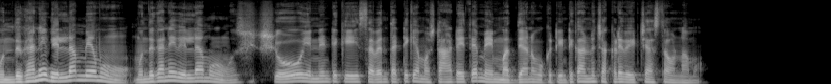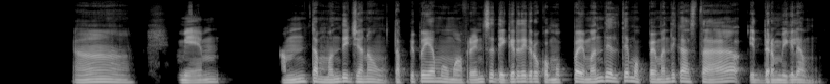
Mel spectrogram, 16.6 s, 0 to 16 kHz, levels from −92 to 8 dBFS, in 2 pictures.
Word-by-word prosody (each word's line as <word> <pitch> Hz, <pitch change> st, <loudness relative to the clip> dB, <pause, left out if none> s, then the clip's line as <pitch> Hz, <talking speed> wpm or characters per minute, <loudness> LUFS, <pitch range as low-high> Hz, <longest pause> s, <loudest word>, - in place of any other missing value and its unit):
ముందుగానే 125 Hz, -, +4 dB
వెళ్ళాము 185 Hz, +6 st, +3 dB
మేము, 175 Hz, -7 st, +3 dB, 0.3 s
ముందుగానే 160 Hz, +10 st, +2 dB
వెళ్ళాము. 145 Hz, -1 st, +1 dB, 0.3 s
షో -, -, -6 dB, 0.2 s
షో 120 Hz, -2 st, +1 dB, 0.2 s
ఎన్నింటికి‌ 130 Hz, +1 st, -1 dB
సెవెన్ 120 Hz, +1 st, 0 dB
థర్టీ‌కేమో 140 Hz, -2 st, -2 dB
స్టార్టైయితే, 125 Hz, +6 st, +1 dB
మేము 115 Hz, -1 st, +2 dB
మధ్యాహ్నం 115 Hz, +3 st, -1 dB
ఒకటింటి 100 Hz, -1 st, -3 dB
కాడ 135 Hz, -, +2 dB
నుంచి 135 Hz, -, -1 dB
అక్కడే 125 Hz, -1 st, 0 dB
వైట్ 110 Hz, 0 st, -2 dB
చేస్తా 115 Hz, 0 st, -2 dB
ఉన్నాము. 90 Hz, -1 st, -8 dB, 2.1 s
ఆ! -, -, -1 dB, 1.0 s
మేం 100 Hz, +2 st, +1 dB, 0.8 s
అంతమంది 115 Hz, +2 st, 0 dB
జనం. 125 Hz, -2 st, 0 dB, 0.2 s
తప్పిపోయాము 135 Hz, +4 st, 0 dB
మా 100 Hz, -, 0 dB
ఫ్రెండ్స్ 115 Hz, +7 st, +1 dB
దగ్గర, 115 Hz, +4 st, +3 dB
దగ్గర 130 Hz, -1 st, +2 dB
ఒక 115 Hz, -, 0 dB
30 110 Hz, +3 st, +2 dB
మందెళ్తే, 160 Hz, +3 st, 0 dB
30 120 Hz, -, 0 dB
మంది 140 Hz, +5 st, -4 dB
కాస్త 135 Hz, -3 st, -1 dB, 0.5 s
ఇద్దరం 105 Hz, +1 st, +1 dB
మిగిలాము. 105 Hz, -4 st, -1 dB
125 Hz, 135 wpm, -24 LUFS, 110-140 Hz, 2.1 s, ముందుగానే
